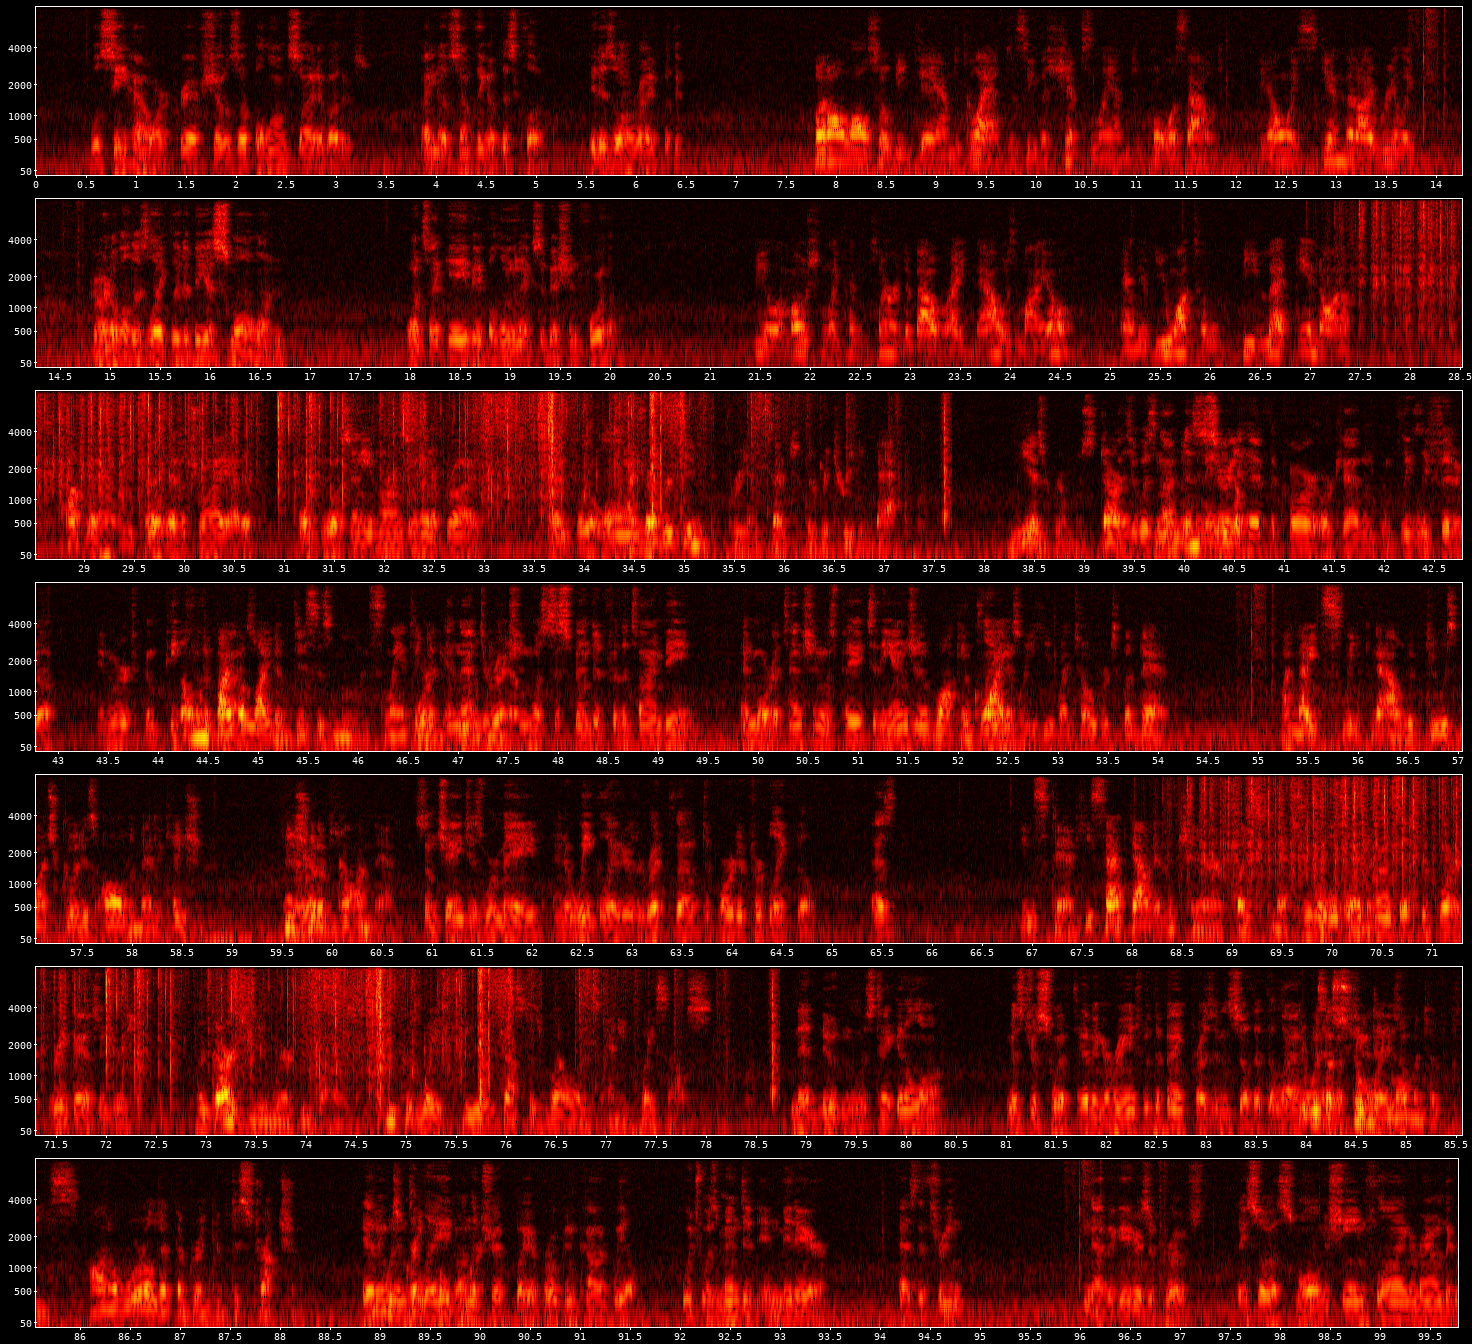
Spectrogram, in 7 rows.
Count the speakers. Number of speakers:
two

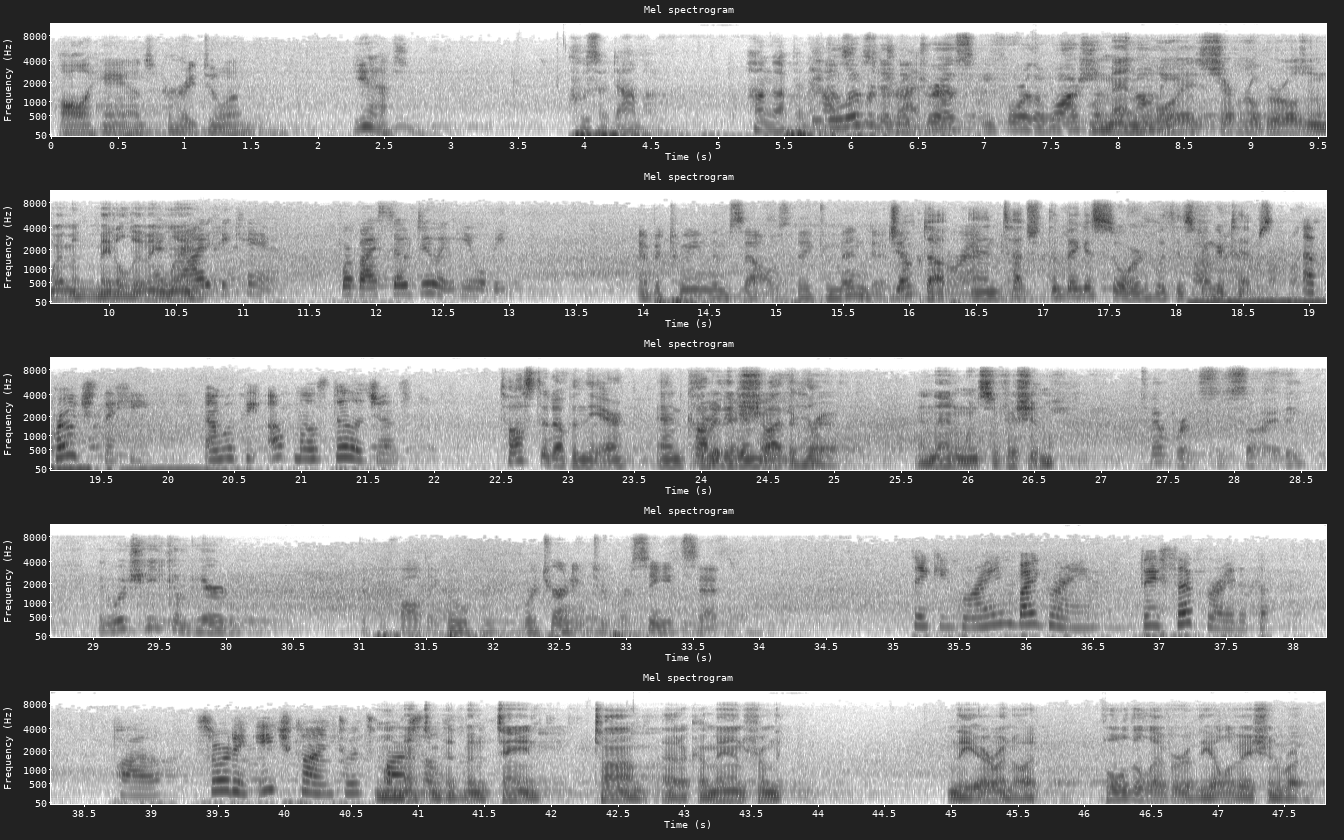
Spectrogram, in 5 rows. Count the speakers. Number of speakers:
nine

